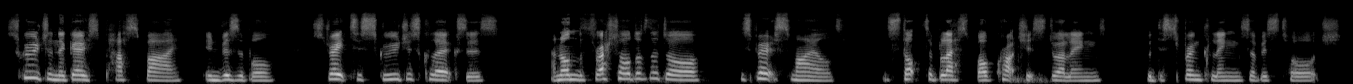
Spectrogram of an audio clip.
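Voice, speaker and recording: A woman's voice: medium pitch, fairly even intonation, measured pace, no room sound, close to an everyday voice. A woman narrating a classic tale as a scripted radio play, in storybook style. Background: music.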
